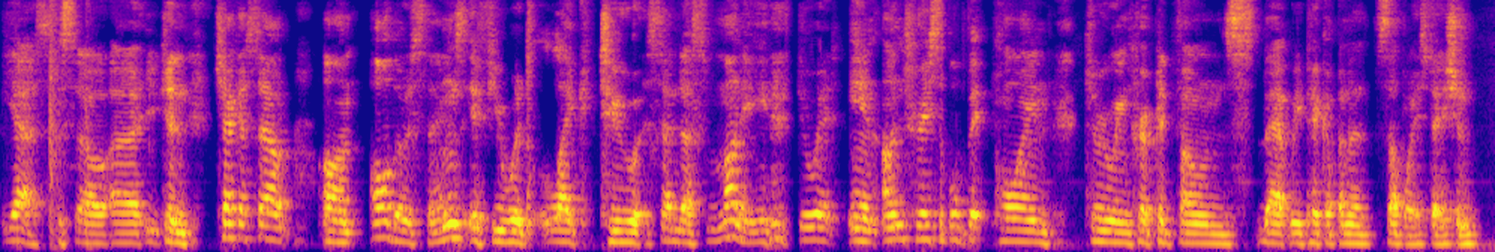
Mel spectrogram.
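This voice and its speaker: A man's voice: mid-range voice, measured pace, few pauses, warm tone. A man co-hosting a podcast in casual chat, rambling and joking, with profanity and self-deprecating humor. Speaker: podcast co-host. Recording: echoey room, distant from the mic.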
